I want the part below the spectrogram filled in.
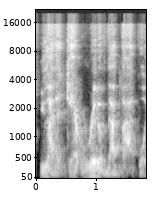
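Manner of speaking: ordinary delivery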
